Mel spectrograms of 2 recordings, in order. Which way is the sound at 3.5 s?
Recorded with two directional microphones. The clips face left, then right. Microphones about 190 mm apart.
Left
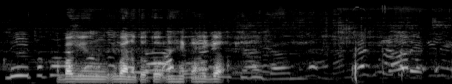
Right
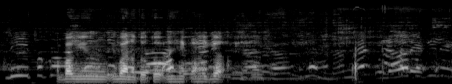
35° left (ahead or behind).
